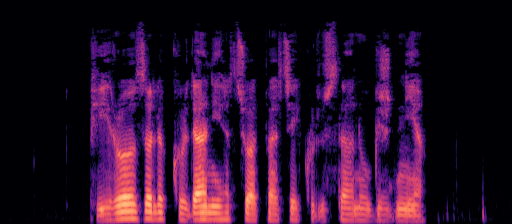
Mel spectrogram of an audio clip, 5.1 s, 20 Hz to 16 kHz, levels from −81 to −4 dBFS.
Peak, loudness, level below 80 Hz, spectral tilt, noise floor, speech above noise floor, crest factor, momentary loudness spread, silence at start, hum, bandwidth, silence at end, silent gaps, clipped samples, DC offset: 0 dBFS; -22 LUFS; -54 dBFS; -5 dB/octave; -75 dBFS; 53 dB; 22 dB; 12 LU; 0.9 s; none; 11 kHz; 0.9 s; none; under 0.1%; under 0.1%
